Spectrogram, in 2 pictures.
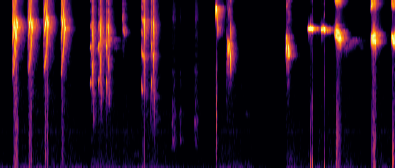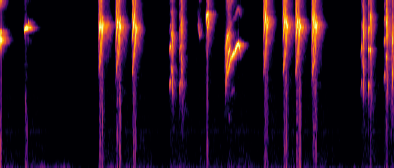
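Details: Van Hasselt's sunbird, a speckled moulting bird, singing to provoke another bird: clusters of rapid high-pitched chirps separated by short gaps, with a few thin whistled notes in the middle.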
